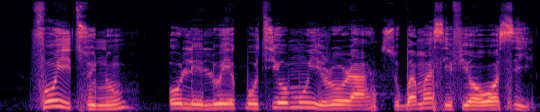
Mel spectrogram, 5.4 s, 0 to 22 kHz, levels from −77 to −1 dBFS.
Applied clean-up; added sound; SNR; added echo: none; none; none; none.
